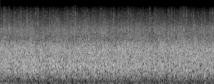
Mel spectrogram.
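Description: Audience applause welcomes Dr. Yellen and Professor Siegel to the stage. Dense, loud clapping holds steady at one level from start to finish.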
